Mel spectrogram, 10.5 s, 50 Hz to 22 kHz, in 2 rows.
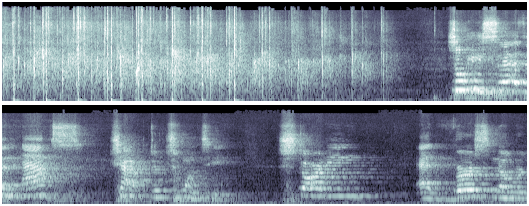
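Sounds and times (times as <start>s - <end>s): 
congregation applause during a church worship service: 0.0s - 4.0s
speech: 4.5s - 10.4s.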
